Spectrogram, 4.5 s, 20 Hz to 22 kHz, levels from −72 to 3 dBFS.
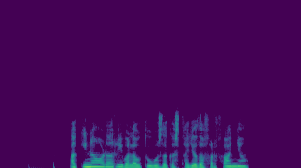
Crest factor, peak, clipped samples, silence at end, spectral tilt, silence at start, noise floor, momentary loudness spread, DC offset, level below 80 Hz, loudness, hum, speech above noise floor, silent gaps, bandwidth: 16 dB; -12 dBFS; under 0.1%; 0.8 s; -6.5 dB/octave; 1.05 s; -62 dBFS; 10 LU; under 0.1%; -68 dBFS; -26 LUFS; none; 37 dB; none; 7.6 kHz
